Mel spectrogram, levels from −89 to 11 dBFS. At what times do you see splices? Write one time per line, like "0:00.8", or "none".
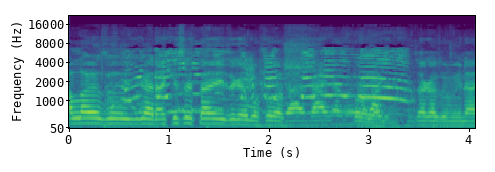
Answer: none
